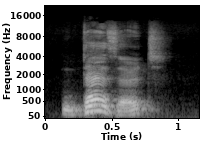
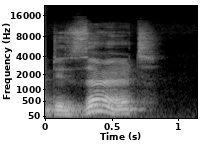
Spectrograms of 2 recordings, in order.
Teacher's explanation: desert, the stress is on the first syllable, while dessert on the second syllable.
